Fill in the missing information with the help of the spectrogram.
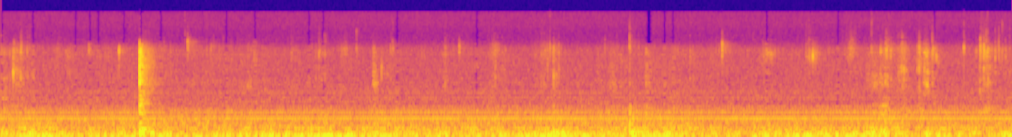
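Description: Raw chicken leg quarter being skinned by hand with a small knife: faint wet squelches and light ticks as the skin is pulled and cut away, with one sharp click about a second in. A faint steady hum lies underneath.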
